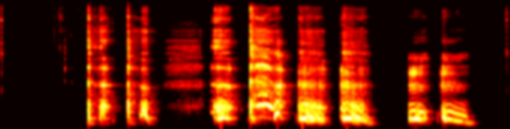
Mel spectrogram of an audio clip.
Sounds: Throat clearing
